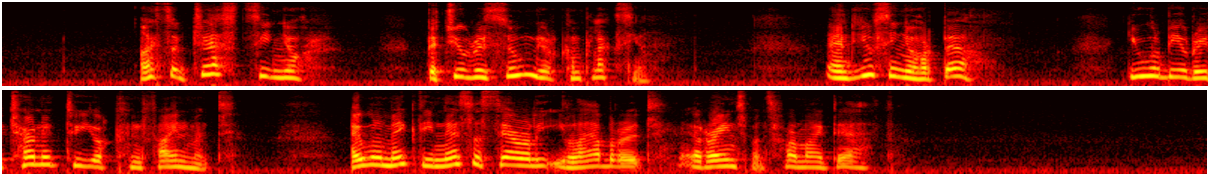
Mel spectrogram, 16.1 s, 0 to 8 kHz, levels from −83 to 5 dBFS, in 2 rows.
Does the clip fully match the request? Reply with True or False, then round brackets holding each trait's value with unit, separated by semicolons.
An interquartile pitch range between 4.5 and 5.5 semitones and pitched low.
False (4.9 semitones; 205 Hz)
